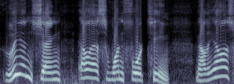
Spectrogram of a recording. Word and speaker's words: Liansheng: I just got recently this is the ling I'm sorry you pronounce lien Sheng LS 114 now the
